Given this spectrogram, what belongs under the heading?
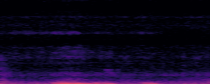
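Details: Sleeping dog snoring: a soft, low, rumbling snore followed by a shorter second one.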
